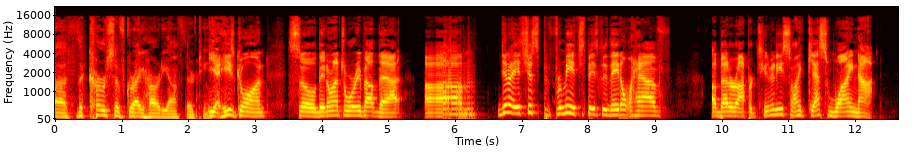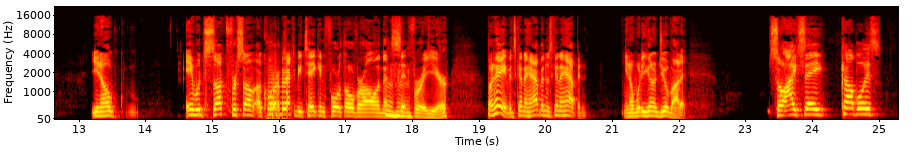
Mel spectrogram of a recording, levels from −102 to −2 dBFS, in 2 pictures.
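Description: Speech with three kinds of network playback fault. At 5.61 s, right after "to worry about that", there is a short stall from a late packet. The sound hangs for about 85 ms and then resumes from the same point, so nothing is lost but the syllable is held slightly too long, with a slight buzz or dip. The receiver's jitter buffer ran dry and it stretched the last audio until the packet arrived, which also pushed playback about 85 ms later. Immediately after, from 5.82 to 6.48 s, leading into "you know it's just", the speech turns into a rigid metallic drone, and the same sound returns from 15.83 to 16.22 s. This is robotic sound from repeated short buffers. The buzz sits at 200 Hz, which fits a 5 ms chunk being looped. Most of the real audio in those spans is replaced by repeats, likely because fresh audio was arriving too seldom to fill playback. From 10.64 to 12.34 s, starting after "a better", the talker speeds up slightly while pitch stays the same. 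This is a jitter buffer speed-up, running at 104% speed. The receiver trimmed short pitch-period slices, roughly 70 ms in total, to shrink a backlog of buffered audio and bring latency back down.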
